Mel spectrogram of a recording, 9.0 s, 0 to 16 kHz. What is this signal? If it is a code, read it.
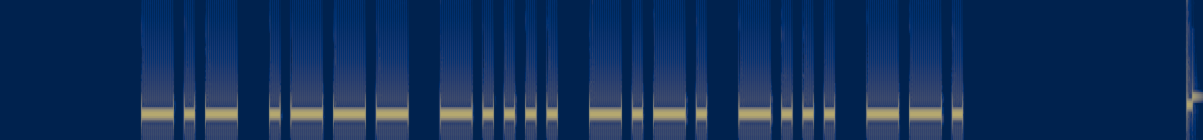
Morse code, heard as a keyed tone, about 15 wpm, 700 Hz. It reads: KJ6CBG
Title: USA Call Signs - 6 Characters - 2x Character Spacing - 15wpm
